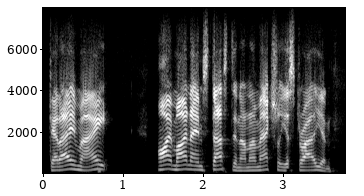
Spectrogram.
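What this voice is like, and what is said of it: Put-on Australian accent. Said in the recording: “I can do a really good Australian accent ... That's really close. It's really close. ... It's so accurate.”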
